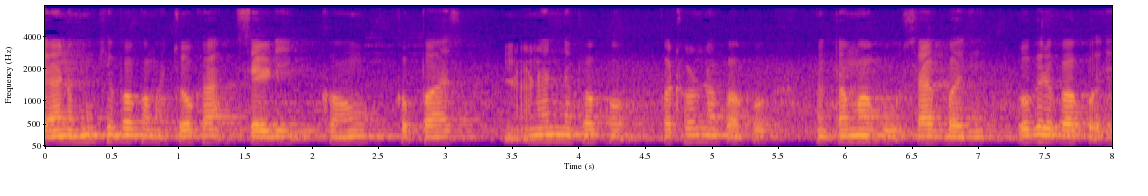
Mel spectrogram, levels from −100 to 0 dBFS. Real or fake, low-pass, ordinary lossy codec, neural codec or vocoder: real; 7.2 kHz; MP3, 48 kbps; none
